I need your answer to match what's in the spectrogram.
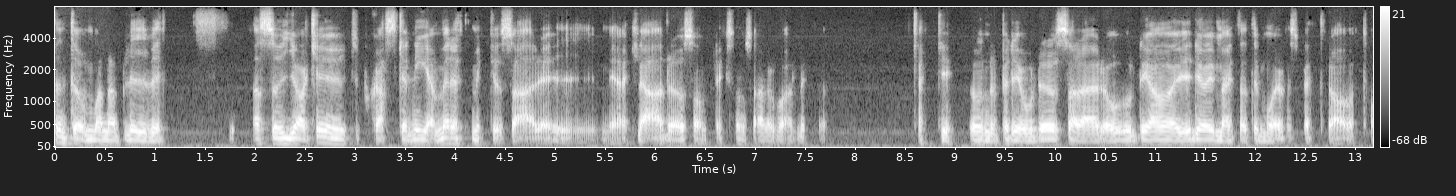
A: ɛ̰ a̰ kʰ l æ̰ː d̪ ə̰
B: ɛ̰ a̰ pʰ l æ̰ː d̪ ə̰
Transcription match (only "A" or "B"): A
